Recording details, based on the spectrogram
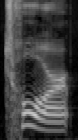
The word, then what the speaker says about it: tour: You might have got me on composting and composting, but tour is defensible. That is a defensible pronunciation because it rhymes with poor and four, and I've never heard anyone say fewer.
